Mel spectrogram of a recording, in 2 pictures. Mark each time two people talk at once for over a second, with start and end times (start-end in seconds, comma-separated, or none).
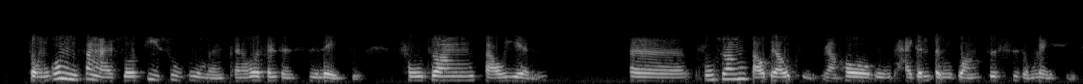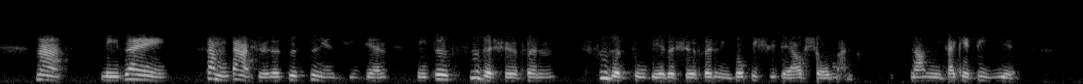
none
